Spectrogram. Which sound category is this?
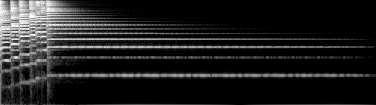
Sound effects > Electronic / Design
